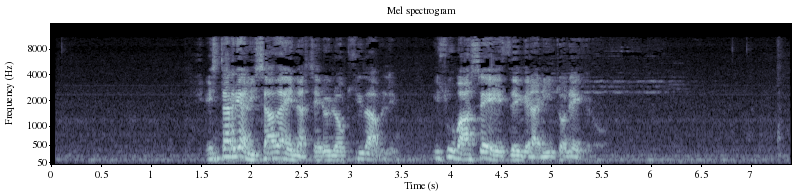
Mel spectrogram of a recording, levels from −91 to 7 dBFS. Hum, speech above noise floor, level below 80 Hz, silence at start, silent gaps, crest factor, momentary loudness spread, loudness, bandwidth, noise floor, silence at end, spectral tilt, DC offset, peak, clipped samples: none; 28 dB; -48 dBFS; 0.4 s; none; 18 dB; 16 LU; -15 LUFS; 11.5 kHz; -44 dBFS; 0.1 s; -4.5 dB/octave; under 0.1%; 0 dBFS; under 0.1%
